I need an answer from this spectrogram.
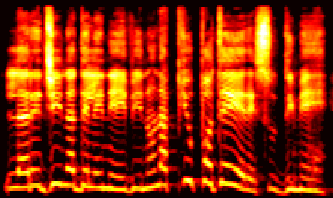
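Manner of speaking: high, triumphant declaration; elated boy's exclamation; jubilant cry. A narrator's reading. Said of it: "gridò Kai".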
